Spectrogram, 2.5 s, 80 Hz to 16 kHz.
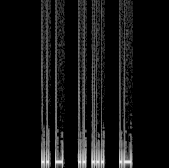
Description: Morse code, heard as a keyed tone, about 34 wpm, 700 Hz. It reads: IT IS A
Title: Sets of 3 Words 35wpm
